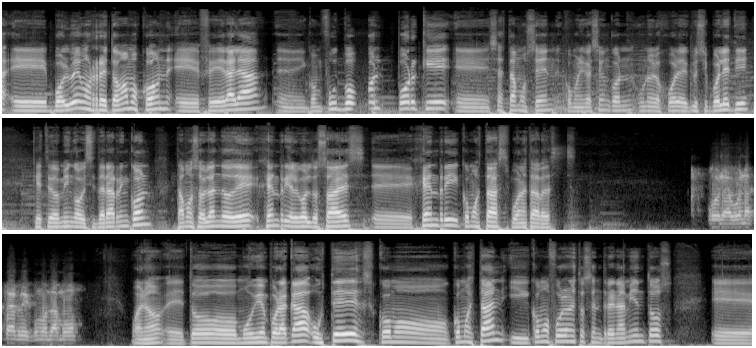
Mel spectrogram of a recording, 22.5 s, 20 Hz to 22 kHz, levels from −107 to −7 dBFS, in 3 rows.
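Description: At 3.47 s the sound stalls for about 0.2 s, a call audio freeze. On the waveform the last sound carries on as a fading buzz or hiss, with smeared, thinning partials on the spectrogram. The likely cause is packets held up in transit that left the jitter buffer empty. When they arrive, playback resumes where it stopped, so about 190 ms of delay is inserted and nothing is lost. The same thing happens at 13.03 s, filling about 140 ms.

From 9.03 to 10.35 s a jitter buffer speed-up plays the audio at 114% speed with the pitch unchanged. The receiver is draining surplus buffered audio by cutting out short pitch-period slices one after another, about 200 ms in total. The spectrogram shows events closer together while the harmonic spacing stays the same, and the passage sounds hurried. A second speed-up runs from 18.91 to 20.23 s at 111%, removing about 150 ms.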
